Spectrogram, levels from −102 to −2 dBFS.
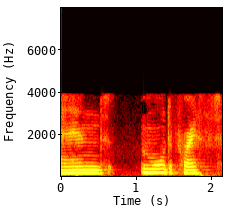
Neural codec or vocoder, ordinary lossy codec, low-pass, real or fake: none; AAC, 16 kbps; 7.2 kHz; real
